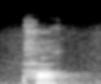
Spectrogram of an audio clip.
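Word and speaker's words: 밖: 박. 이 쌍기역 마찬가지로 그냥 기역, 박이라고 적어줘야 되죠. 솥.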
